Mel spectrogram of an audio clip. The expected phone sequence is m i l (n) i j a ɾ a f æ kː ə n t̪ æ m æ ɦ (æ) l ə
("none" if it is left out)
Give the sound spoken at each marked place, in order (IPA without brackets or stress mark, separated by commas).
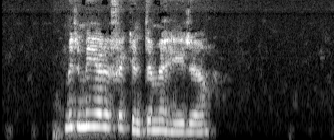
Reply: m, i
